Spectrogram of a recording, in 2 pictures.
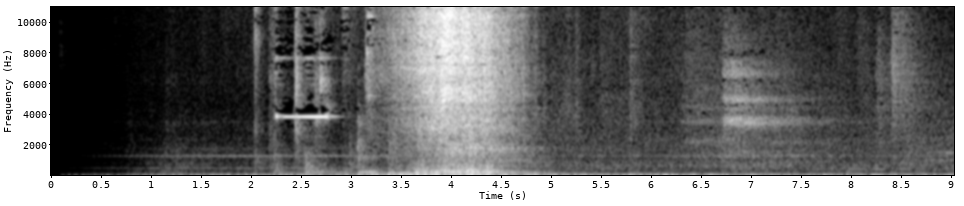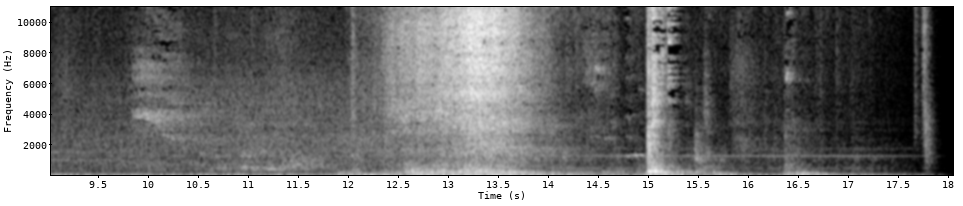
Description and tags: Elevator complete
Elevator doors opening and closing. Recorded by a Zoom H4 on Tanger building, campus Poblenou UPF. Audacity software used to edit the sample.
elevator, machine, UPF, field-recording, building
